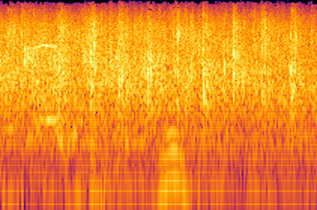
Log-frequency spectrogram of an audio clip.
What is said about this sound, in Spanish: Y todas las madres que están aquí, dale un aplauso a todos los padres que están viniendo al frente.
